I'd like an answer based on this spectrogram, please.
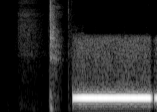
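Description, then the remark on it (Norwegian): A short click, then a steady, single-pitched ringing tone of an outgoing phone call sounds loud for most of a second, briefly breaking before starting again. No voices are heard. “Så ringer du den da? Ja. Det jo gøy da, hvis det Ja, det vel gøy. Ja, det ringer.”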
